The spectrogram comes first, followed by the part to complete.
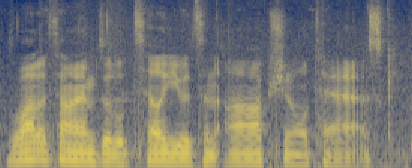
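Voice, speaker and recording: A man's voice: lowish voice, normal speed, a little hiss or hum. A man casually commenting while playing a game on stream, in a laid-back, chuckling manner.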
